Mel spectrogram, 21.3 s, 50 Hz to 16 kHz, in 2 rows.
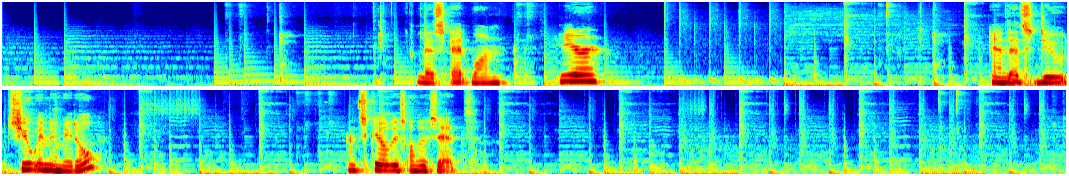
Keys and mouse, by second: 2.6 middle click, 4.7 ctrl+r, 9.1 middle click, 12.4 ctrl+r, 15.1 s.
